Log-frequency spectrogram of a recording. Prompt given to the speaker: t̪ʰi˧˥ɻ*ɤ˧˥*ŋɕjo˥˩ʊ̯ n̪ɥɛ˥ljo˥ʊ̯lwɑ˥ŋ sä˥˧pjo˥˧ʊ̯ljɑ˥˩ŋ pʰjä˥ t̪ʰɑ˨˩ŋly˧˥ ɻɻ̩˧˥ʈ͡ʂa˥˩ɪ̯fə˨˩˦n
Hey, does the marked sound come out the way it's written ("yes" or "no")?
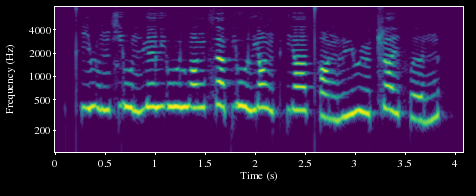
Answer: yes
